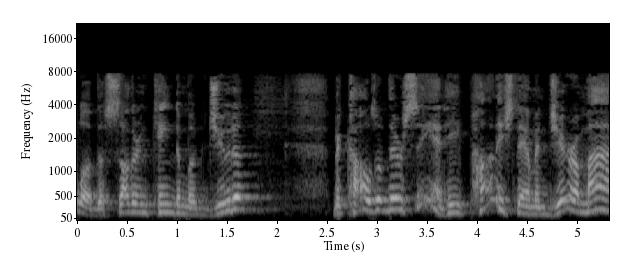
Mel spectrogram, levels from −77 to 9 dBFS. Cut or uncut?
uncut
